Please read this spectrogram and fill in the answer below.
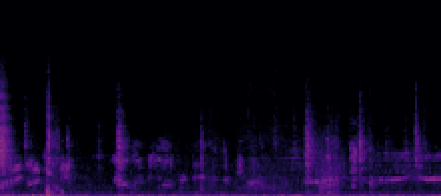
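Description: Faint whispering: short, breathy, unvoiced bursts of a whispered phrase, with low room noise beneath.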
